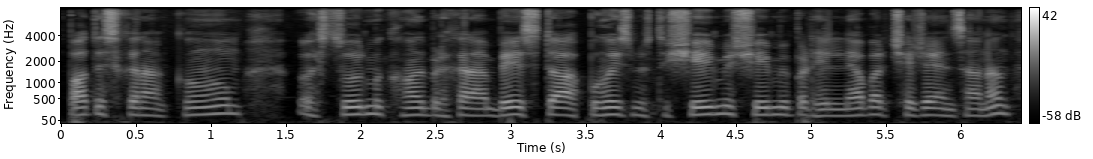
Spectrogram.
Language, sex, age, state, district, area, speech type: Kashmiri, male, 45-60, Jammu and Kashmir, Budgam, rural, spontaneous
